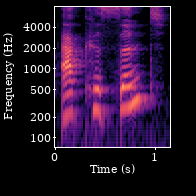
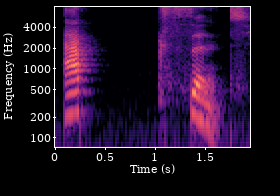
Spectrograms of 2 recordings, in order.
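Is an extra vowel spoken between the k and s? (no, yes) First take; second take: yes; no. First: A vowel is inserted between k and s. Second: The k and s sounds join directly. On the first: The speaker calls it wrong. "not accent. Don't add a vowel" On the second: The speaker calls it right. "You want to connect them"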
